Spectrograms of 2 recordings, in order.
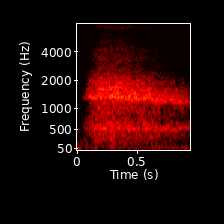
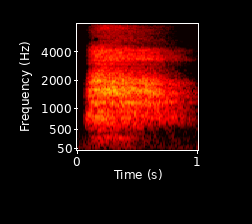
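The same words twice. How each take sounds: First: Soft whistling blow through pursed lips; a quiet unvoiced fffoo; cold breath out. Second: Open-mouthed warm exhale onto the hands; a slow voiced haaah; warm breath out. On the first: Teacher shows the kids a cool whistling breath, soft blow. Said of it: "that's gonna be a cold breath". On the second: Teacher shows the kids a warm breath, haaah exhale. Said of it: "That's a warm breath". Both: Shown as a demonstration.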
